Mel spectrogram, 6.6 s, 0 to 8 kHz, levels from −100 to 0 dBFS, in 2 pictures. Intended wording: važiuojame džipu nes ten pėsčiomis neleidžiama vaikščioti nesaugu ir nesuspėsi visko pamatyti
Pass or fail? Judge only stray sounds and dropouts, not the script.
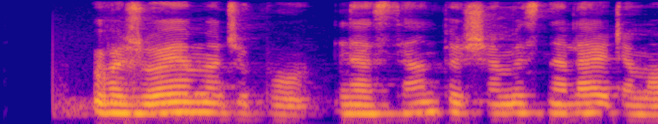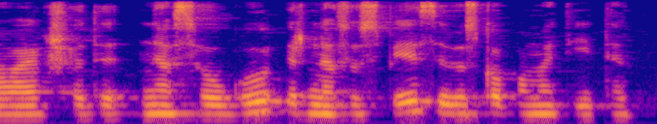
pass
